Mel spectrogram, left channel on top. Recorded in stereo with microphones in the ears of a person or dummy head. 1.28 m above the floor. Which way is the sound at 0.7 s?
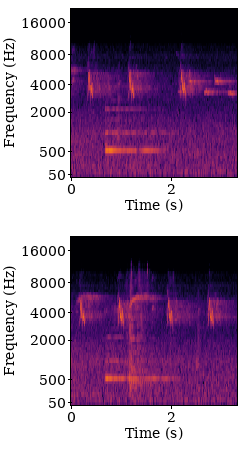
80° left.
